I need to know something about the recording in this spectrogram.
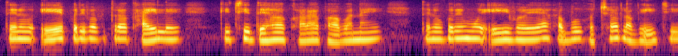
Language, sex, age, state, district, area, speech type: Odia, female, 30-45, Odisha, Cuttack, urban, spontaneous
